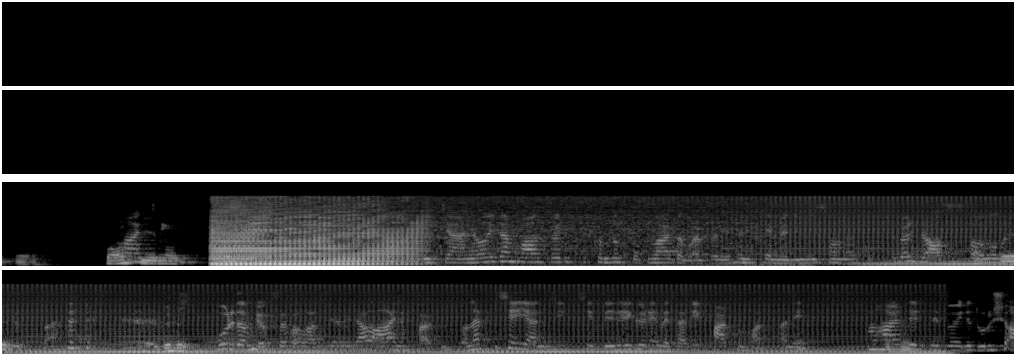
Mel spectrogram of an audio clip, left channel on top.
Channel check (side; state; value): left; silent; digital silence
